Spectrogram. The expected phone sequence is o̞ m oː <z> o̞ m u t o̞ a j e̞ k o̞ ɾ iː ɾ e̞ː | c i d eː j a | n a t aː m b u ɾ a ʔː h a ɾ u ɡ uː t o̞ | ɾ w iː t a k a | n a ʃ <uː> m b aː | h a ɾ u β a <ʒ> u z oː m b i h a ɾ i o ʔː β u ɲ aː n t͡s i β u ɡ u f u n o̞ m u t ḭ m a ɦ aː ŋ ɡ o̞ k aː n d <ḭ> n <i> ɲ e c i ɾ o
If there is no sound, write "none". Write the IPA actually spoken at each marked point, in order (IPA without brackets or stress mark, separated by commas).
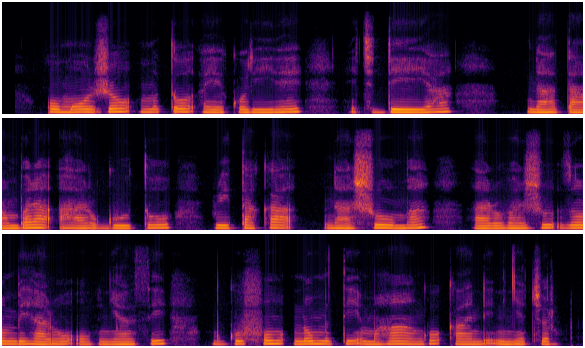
ʒ, uː, ʒ, ḭ, i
